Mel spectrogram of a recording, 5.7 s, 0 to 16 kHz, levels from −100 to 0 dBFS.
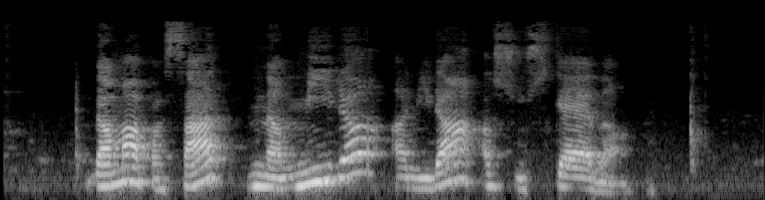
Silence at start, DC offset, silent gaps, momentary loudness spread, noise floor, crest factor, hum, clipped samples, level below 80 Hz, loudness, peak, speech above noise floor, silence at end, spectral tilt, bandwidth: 0.55 s; under 0.1%; none; 14 LU; -63 dBFS; 18 dB; none; under 0.1%; -68 dBFS; -24 LUFS; -8 dBFS; 39 dB; 0.55 s; -7.5 dB/octave; 9.6 kHz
